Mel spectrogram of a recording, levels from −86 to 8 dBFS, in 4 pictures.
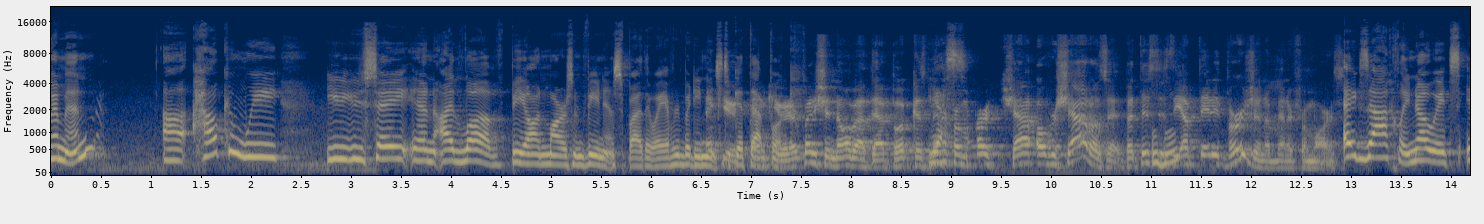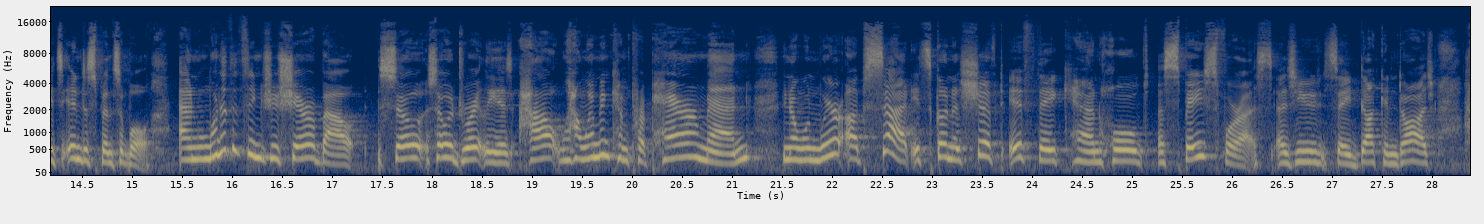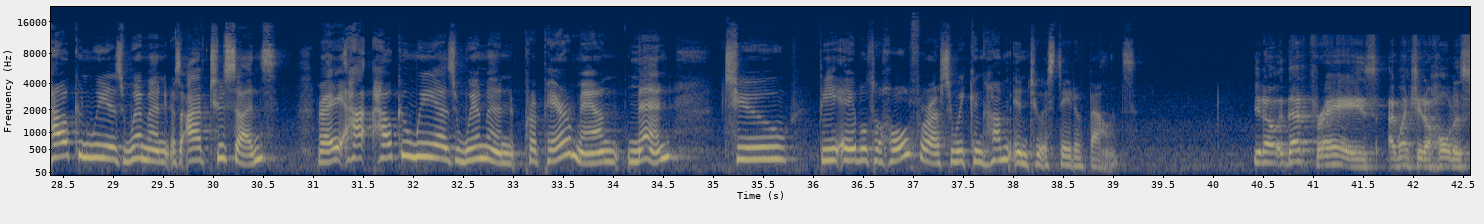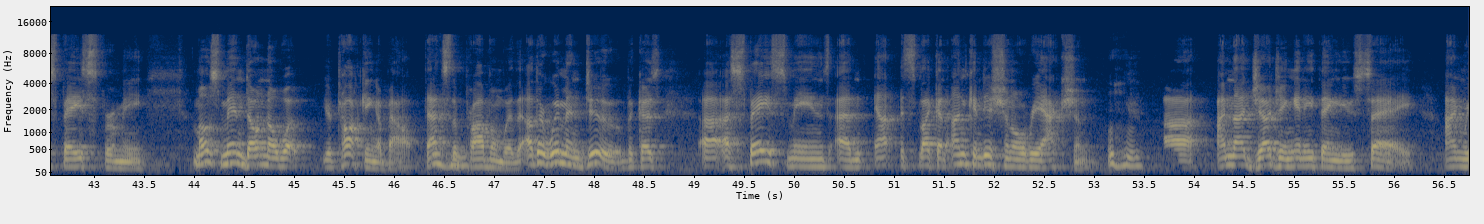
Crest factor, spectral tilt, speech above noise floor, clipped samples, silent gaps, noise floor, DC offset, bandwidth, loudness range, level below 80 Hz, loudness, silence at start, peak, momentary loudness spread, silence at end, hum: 18 dB; -4.5 dB/octave; 30 dB; under 0.1%; none; -52 dBFS; under 0.1%; 16 kHz; 5 LU; -64 dBFS; -23 LUFS; 0 s; -6 dBFS; 9 LU; 0 s; none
